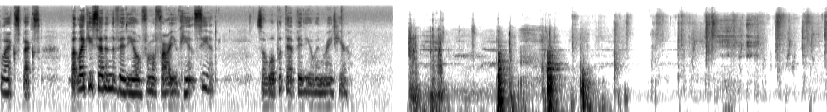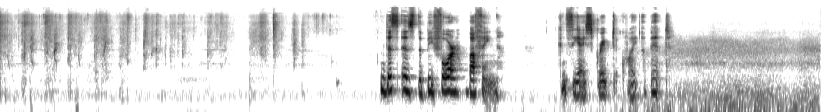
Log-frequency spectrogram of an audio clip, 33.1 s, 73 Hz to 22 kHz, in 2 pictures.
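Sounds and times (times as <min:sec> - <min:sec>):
low rumble: 0:29.3 - 0:33.0.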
